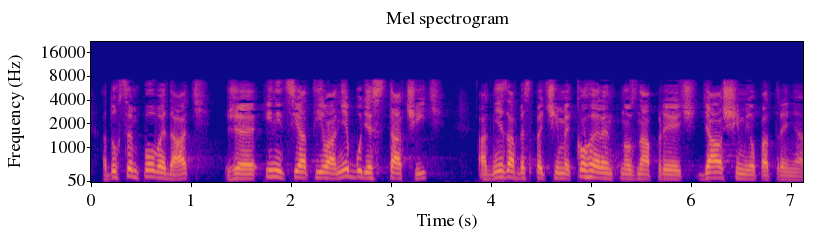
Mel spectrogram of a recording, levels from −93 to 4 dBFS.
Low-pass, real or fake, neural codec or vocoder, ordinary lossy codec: 7.2 kHz; real; none; none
